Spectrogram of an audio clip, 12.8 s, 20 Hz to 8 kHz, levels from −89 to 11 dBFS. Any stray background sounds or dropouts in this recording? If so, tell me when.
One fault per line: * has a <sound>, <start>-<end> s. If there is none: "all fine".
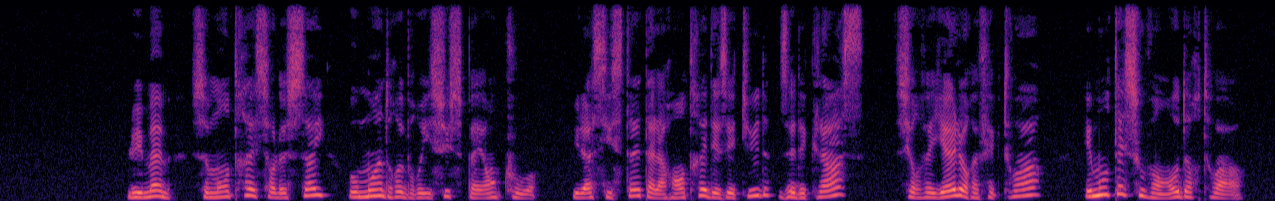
all fine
